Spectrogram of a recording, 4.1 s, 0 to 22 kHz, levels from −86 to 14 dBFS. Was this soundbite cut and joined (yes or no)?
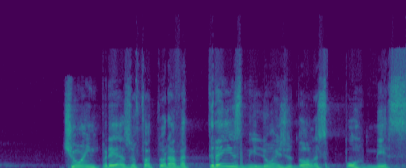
no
